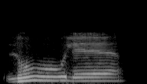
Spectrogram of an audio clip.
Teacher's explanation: يحذف همز الوصل بالكلية فيقرأ هكذا لولا دون همز · Term: قصر البدل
